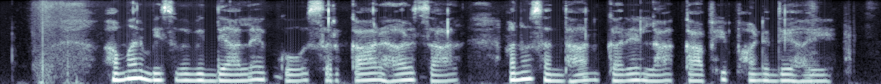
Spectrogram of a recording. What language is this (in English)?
Magahi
